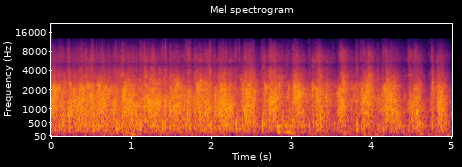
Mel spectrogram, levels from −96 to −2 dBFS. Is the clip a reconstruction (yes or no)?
yes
